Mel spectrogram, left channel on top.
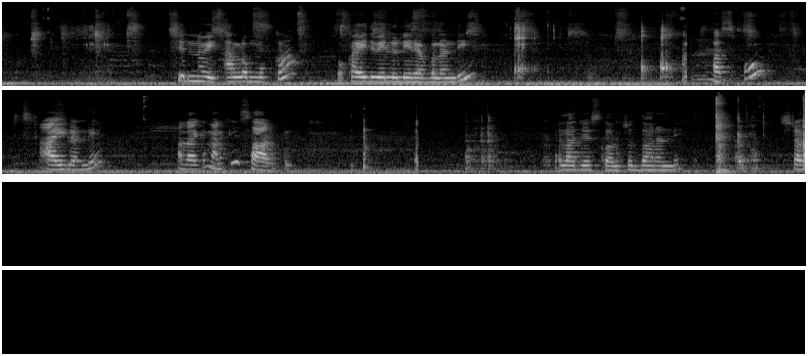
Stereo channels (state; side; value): silent; right; digital silence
